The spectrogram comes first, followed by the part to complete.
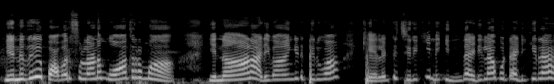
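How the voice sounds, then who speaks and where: A woman's voice: on the high side, fairly quick, no echo, natural voice. A woman voicing a tall, bickering cartoon husband who blusters and complains after being beaten. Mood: aggrieved. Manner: blustering, threatening, self-pitying.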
